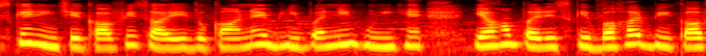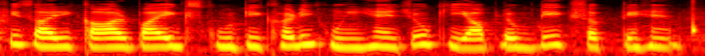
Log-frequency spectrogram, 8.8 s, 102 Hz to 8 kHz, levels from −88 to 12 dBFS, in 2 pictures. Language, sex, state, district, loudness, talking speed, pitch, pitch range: Hindi, female, Maharashtra, Chandrapur, -16 LUFS, 195 wpm, 220 Hz, 210-240 Hz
